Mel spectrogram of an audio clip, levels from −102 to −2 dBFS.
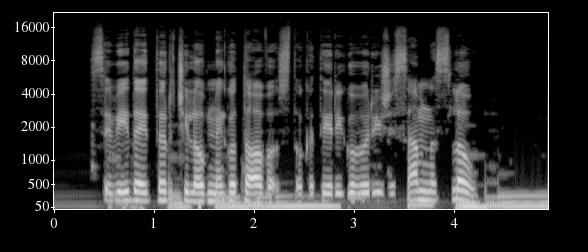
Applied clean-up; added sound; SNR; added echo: classical method spectral subtraction.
